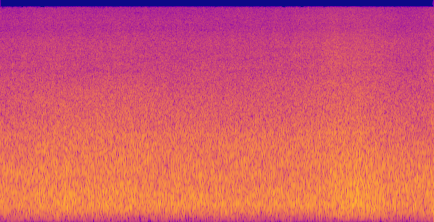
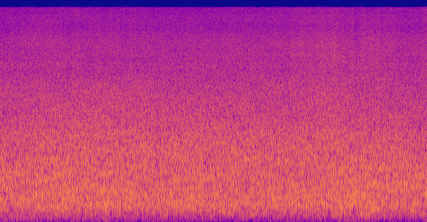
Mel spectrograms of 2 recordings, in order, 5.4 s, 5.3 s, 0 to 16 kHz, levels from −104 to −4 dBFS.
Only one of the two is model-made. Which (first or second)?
second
